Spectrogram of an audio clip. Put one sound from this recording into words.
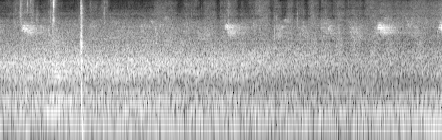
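A cloth wipes and rubs across a leather surface.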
